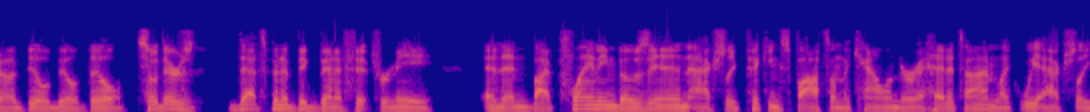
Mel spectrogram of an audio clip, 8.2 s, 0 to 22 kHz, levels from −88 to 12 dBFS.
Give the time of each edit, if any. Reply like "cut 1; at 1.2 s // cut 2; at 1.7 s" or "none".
cut 1; at 1.0 s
